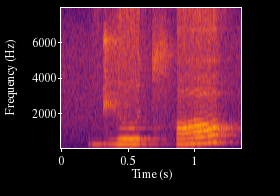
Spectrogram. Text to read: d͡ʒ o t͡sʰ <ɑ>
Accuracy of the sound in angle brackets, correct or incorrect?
correct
